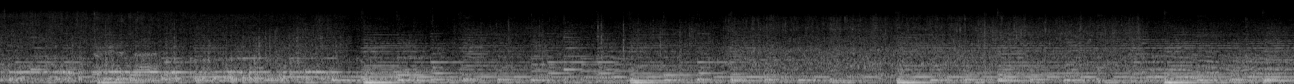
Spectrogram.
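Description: Steady, loud rush of pouring water fills the scene, with a low rumbling hum and heavy thuds recurring every few seconds as a big wheel turns. No one speaks.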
